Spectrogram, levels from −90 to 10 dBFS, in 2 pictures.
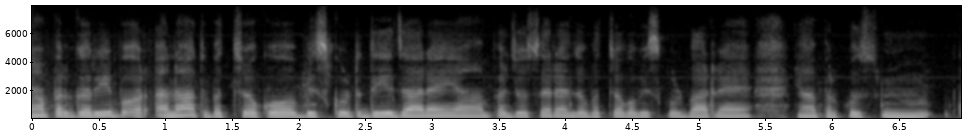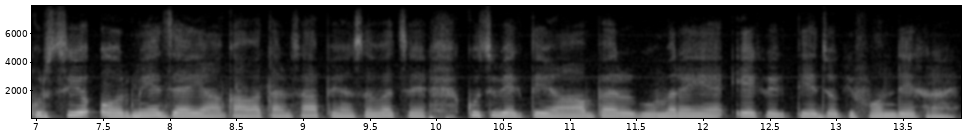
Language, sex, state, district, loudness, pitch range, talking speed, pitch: Marwari, female, Rajasthan, Churu, -26 LUFS, 220-230 Hz, 230 wpm, 225 Hz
